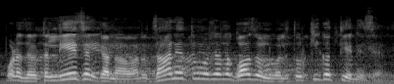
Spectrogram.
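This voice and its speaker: A man's voice: high voice, very animated, a little fast, crowd noise. Impassioned male preacher, long reverb. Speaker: preacher at a religious gathering. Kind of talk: fiery sermon with chanted passages. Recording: long reverb with faint mains hum.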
